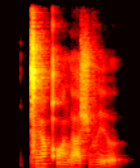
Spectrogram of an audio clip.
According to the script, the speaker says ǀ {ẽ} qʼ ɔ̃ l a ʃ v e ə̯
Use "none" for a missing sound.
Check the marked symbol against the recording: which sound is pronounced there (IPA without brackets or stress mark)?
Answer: ẽ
